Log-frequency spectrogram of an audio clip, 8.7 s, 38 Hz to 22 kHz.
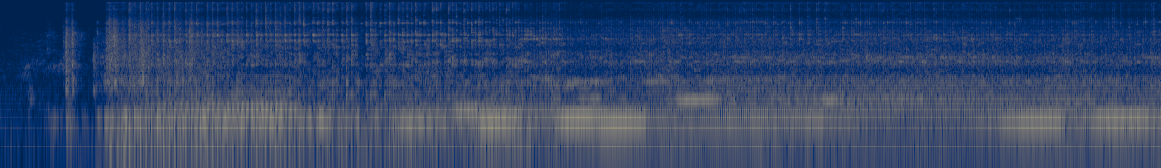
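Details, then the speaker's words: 1954 Johnson 5.5HP two-stroke outboard, barn find revived after about 60 years with carburetor rebuilt, running with cover on, fuel bulb hand-pumped, water pump pumping nice, no thermostat. Steady, even buzz with gently wavering pitch, no misses or knocks: normal running. "Sounds sweet. run for a few minutes before I got to pump the bowl again. Water pump's pumping nice."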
